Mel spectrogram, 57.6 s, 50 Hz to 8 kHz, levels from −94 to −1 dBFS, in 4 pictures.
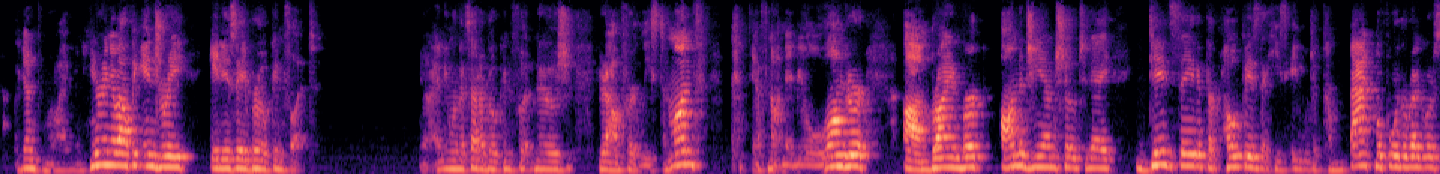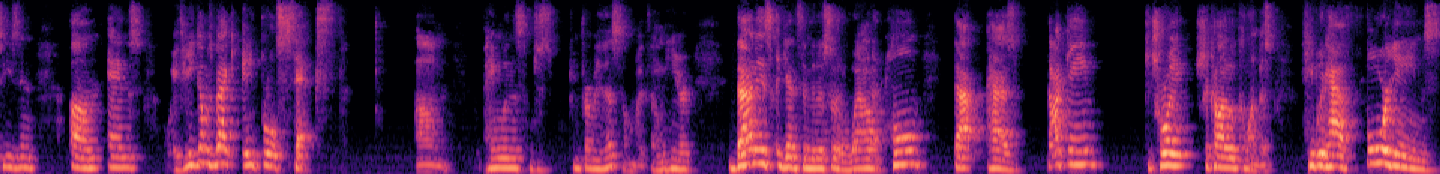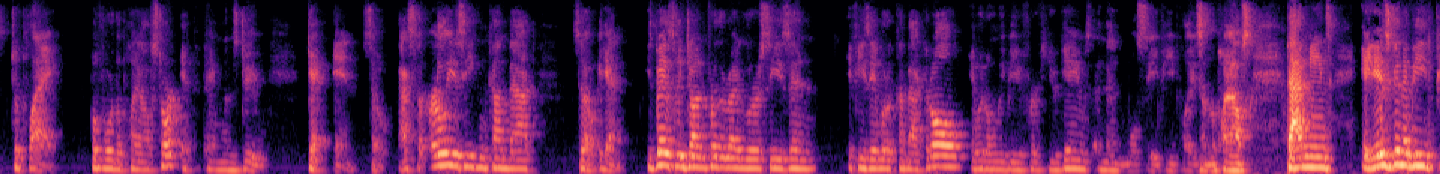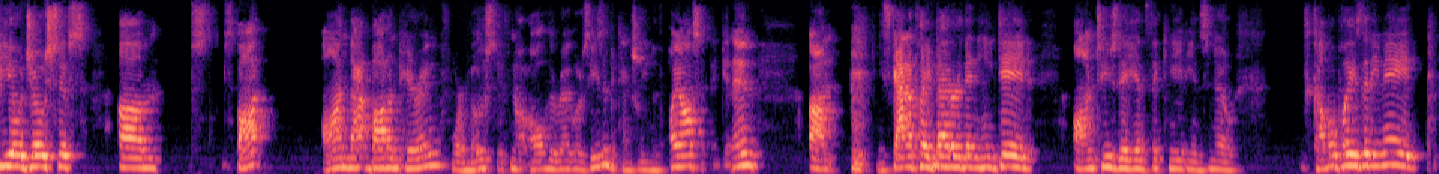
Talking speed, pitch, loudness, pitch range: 220 wpm, 165 Hz, -23 LUFS, 145-185 Hz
